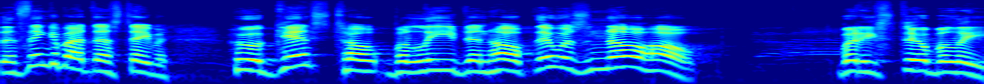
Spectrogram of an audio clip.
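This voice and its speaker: A man's raised, projected voice comes across high-pitched with a bright, sharp tone on a very clean recording with a silent background. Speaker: guest preacher. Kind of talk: sermon. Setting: church.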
